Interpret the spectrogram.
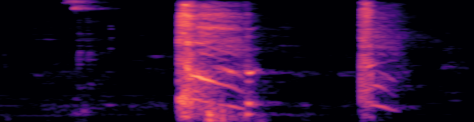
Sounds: Cough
